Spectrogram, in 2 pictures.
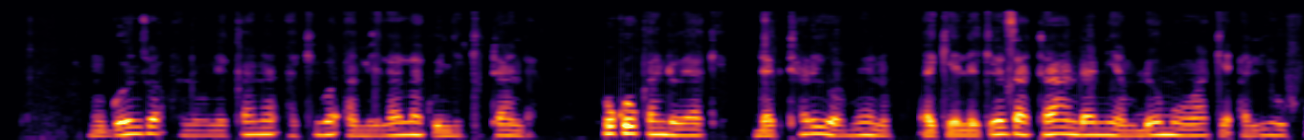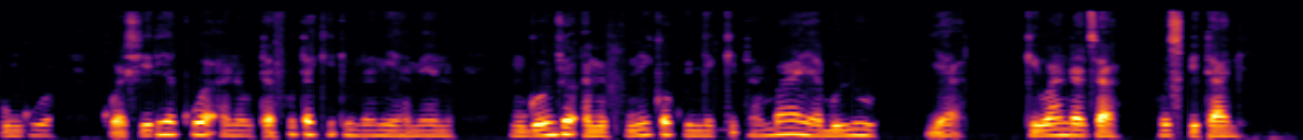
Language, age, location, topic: Swahili, 18-24, Kisii, health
